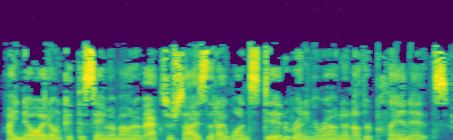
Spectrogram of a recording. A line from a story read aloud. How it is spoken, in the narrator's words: Rodney said in the clear, even tone he'd been schooled to use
